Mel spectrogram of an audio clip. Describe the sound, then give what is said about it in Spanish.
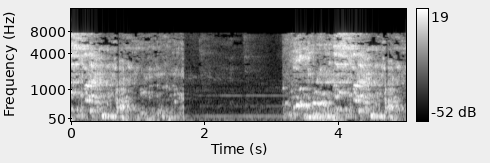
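A garbled, gurgling psychophony voice recording, wet and distorted as if heard through water, comes in two loud, noisy bursts separated by a brief near-silent pause. “Es como una voz que sale y no sé.”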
